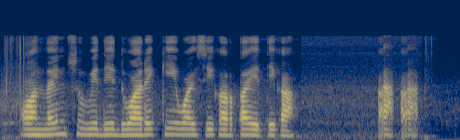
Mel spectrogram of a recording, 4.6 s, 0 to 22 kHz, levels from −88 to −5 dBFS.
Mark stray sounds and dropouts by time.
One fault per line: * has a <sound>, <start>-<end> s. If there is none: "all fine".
* has a laugh, 3.8-4.2 s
